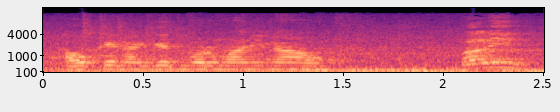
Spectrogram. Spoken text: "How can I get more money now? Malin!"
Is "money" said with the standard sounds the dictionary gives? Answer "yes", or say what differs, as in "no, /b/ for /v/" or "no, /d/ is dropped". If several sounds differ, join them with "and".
no, /l/ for /n/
